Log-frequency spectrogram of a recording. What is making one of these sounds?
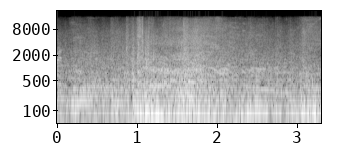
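Heavy metal and concrete crash and smash.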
